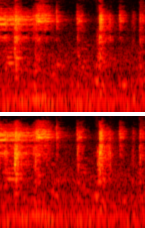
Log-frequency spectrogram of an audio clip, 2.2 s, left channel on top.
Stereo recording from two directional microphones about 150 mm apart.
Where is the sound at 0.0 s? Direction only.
25° left (ahead or behind).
